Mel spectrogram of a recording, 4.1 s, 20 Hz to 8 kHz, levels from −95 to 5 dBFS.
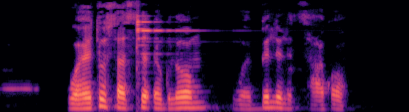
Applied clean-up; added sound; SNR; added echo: neural mask model RNNoise.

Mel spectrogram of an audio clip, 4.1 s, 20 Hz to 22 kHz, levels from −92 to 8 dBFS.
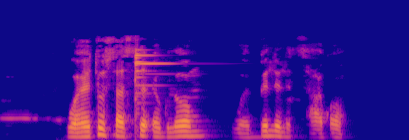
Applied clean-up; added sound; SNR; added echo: classical method log-MMSE.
